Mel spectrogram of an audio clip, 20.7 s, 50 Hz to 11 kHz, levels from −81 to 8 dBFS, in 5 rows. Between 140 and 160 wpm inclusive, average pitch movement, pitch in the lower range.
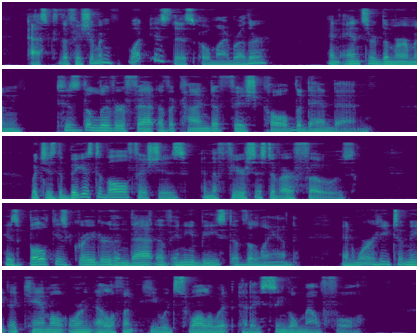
No: average, 195 wpm; average, 3.1 semitones; low, 115 Hz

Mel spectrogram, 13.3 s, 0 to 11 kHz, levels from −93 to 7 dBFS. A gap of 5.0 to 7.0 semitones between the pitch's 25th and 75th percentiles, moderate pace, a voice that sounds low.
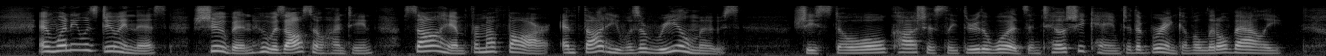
No: wide, 5.5 semitones; average, 175 wpm; high, 200 Hz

